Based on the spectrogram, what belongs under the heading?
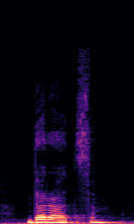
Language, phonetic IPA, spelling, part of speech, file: Belarusian, [daˈratː͡sa], дарадца, noun, Be-дарадца.ogg
- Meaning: advisor, counselor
